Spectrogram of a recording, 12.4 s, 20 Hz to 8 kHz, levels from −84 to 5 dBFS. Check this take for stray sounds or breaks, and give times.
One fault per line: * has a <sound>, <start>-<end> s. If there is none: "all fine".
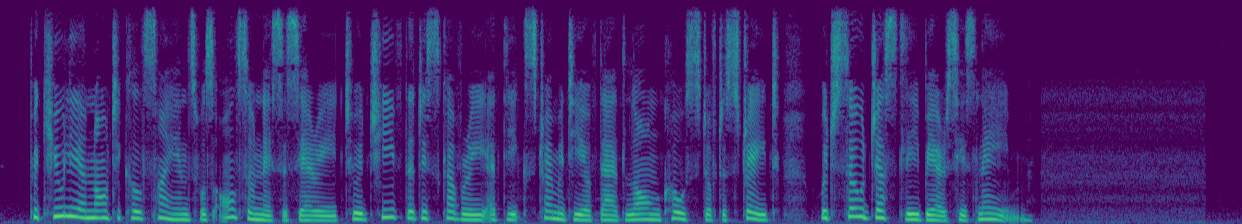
all fine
